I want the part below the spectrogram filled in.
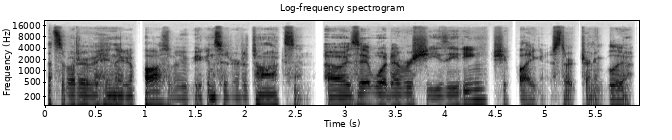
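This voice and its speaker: A man's voice: on the low side, fast, creaky. A man streaming gameplay and commenting on it, joking and swearing and mocking himself. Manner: joking, crude, self-mocking.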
